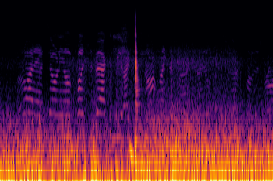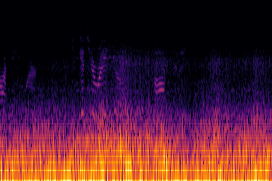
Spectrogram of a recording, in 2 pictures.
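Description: Airflow buffeting the action camera's microphone in paraglider flight, a steady loud low rush, with bursts of indistinct talk over it several times.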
